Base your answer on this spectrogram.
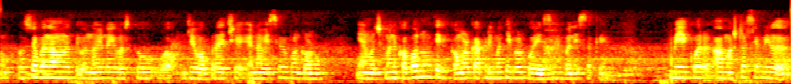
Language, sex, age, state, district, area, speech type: Gujarati, female, 45-60, Gujarat, Valsad, rural, spontaneous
